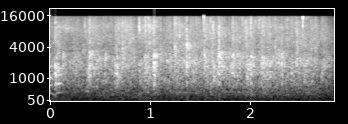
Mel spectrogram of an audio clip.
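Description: Studio audience applauding during a Sinhala TikTok-themed TV show, a dense, steady wash of many hands clapping at full volume for about three seconds with no voices on top.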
